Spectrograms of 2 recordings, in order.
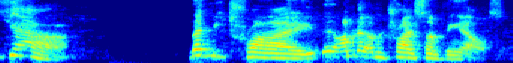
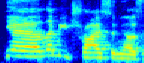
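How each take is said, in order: First: Fussy actor. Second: Much higher and louder, quick and snotty; entitled actor. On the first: Actor on set asking the director for another take, high and fussy. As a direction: play the precious actor who wants one more go. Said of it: "an actor might go". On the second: Self-important actor demanding another take from Scorsese, loud and snotty. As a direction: sneer it like a spoiled star. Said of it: "could have been a real dick and go". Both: Retold or imitated.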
